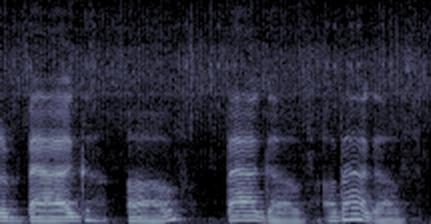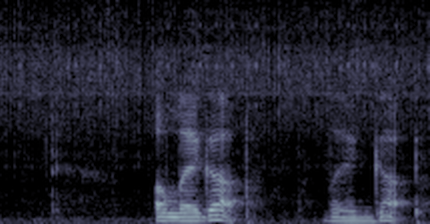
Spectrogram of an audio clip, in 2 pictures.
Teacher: it's almost like that G jumps onto the next word · when I'm linking my voice stays on and I use the voiced consonant at the end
